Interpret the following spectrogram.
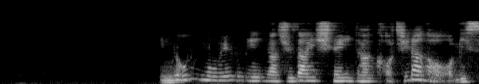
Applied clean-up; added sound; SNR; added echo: neural mask model DeepFilterNet 3.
